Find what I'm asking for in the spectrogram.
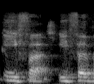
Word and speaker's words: Aoife: Aoife Valkyrie. – Aoife, but it's spelled with an A.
